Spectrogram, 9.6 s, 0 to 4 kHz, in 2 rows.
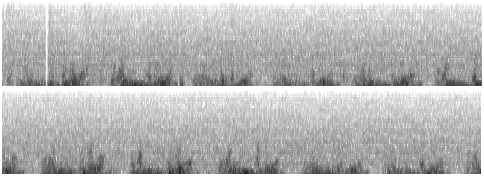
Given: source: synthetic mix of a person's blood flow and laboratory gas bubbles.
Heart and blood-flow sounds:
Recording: Doppler ultrasound of blood flow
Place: precordium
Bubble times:
0.04-0.14 s: bubbles
0.81-0.89 s: bubbles
2.25-2.33 s: bubbles
From the record:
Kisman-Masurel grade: 122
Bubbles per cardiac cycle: 1 to 2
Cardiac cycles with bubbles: 10 to 50%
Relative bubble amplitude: moderate (0.250 to 0.450)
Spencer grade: 2 (many but less than half of the cardiac periods contain bubble signals, singularly or in groups)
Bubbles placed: anywhere in the cardiac cycle

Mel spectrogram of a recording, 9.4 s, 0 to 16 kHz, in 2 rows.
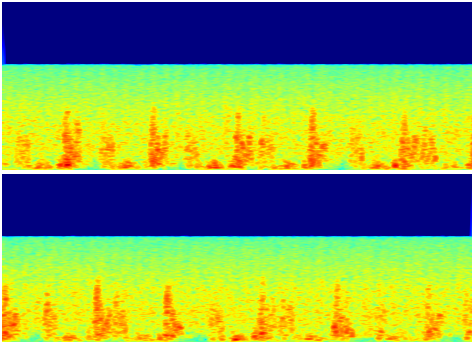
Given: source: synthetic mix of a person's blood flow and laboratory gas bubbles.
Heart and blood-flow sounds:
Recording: Doppler ultrasound of blood flow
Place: precordium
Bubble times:
8.06-8.42 s: bubbles
From the record:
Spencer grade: 1 (occasional bubble signal discernible with the cardiac motion signal, with majority of cardiac periods free of bubbles)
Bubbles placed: anywhere in the cardiac cycle

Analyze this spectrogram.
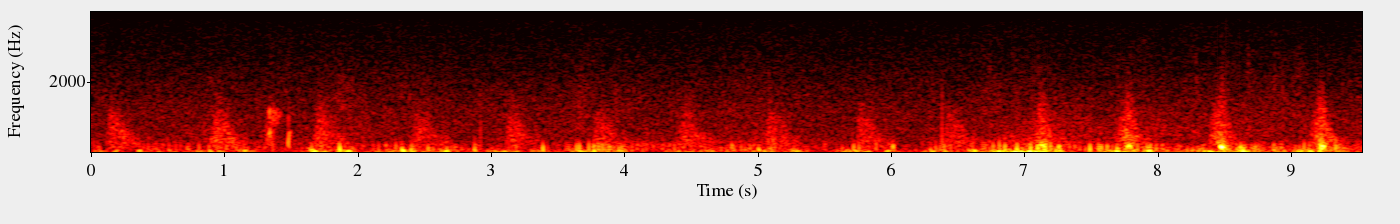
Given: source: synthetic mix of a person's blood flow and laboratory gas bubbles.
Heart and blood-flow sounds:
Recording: Doppler ultrasound of blood flow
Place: subclavian vein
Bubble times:
1.28-1.52 s: bubbles
From the record:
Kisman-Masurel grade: 211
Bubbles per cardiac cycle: several, 3 to 8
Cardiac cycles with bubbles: 1 to 10%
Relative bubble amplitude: barely perceptible (0.100 to 0.250)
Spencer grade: 1 (occasional bubble signal discernible with the cardiac motion signal, with majority of cardiac periods free of bubbles)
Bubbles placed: anywhere in the cardiac cycle

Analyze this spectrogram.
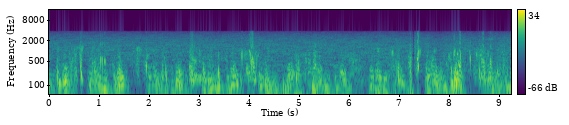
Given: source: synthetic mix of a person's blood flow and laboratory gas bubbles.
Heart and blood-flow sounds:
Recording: Doppler ultrasound of blood flow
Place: precordium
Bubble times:
0.14-0.24 s: bubbles
0.37-0.72 s: bubbles
0.85-1.15 s: bubbles
1.63-2.04 s: bubbles
2.25-2.40 s: bubbles
2.77-3.14 s: bubbles
3.35-3.44 s: bubbles
3.82-4.20 s: bubbles
4.85-5.03 s: bubbles
6.81-7.04 s: bubbles
7.17-7.28 s: bubbles
7.33-7.46 s: bubbles
7.97-8.04 s: bubbles
8.07-8.29 s: bubbles
8.38-8.88 s: bubbles
8.95-9.21 s: bubbles
From the record:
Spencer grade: 3 (all of the cardiac periods contain showers or single bubble signals, but not dominating or overriding the cardiac motion signals)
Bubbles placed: only in the low amplitude regions of the cardiac cycle

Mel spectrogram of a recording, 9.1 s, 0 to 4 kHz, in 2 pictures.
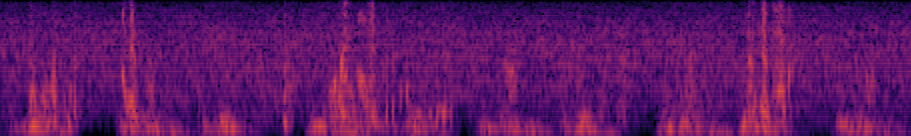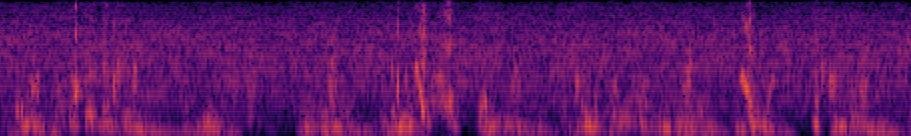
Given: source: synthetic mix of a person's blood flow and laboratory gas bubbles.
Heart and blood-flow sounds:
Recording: Doppler ultrasound of blood flow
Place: precordium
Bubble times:
0.11-0.41 s: bubbles
0.57-0.72 s: bubbles
1.38-1.47 s: bubbles
1.60-2.07 s: bubbles
2.12-2.29 s: bubbles
3.69-3.98 s: bubbles
4.60-4.77 s: bubbles
4.81-5.18 s: bubbles
6.47-6.86 s: bubbles
6.92-7.11 s: bubbles
7.42-7.88 s: bubbles
8.23-8.44 s: bubbles
8.59-8.76 s: bubbles
9.08-9.12 s: bubbles
From the record:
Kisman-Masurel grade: 233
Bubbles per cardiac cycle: several, 3 to 8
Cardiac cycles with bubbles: 50 to 99%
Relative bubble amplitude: loud (0.450 to 0.775)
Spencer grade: 3 (all of the cardiac periods contain showers or single bubble signals, but not dominating or overriding the cardiac motion signals)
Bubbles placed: anywhere in the cardiac cycle

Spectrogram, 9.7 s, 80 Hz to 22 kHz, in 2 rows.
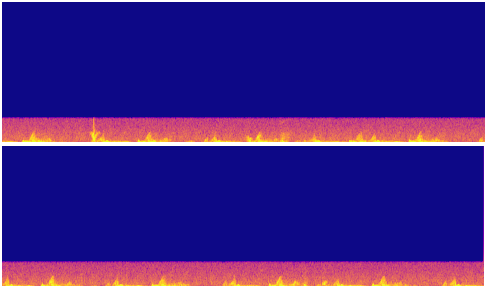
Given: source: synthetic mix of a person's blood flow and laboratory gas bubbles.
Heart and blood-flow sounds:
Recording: Doppler ultrasound of blood flow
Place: precordium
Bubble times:
0.33-0.47 s: bubbles
0.88-0.99 s: bubbles
2.44-2.52 s: bubbles
2.78-2.89 s: bubbles
7.83-7.92 s: bubbles
8.03-8.09 s: bubbles
From the record:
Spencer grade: 2 (many but less than half of the cardiac periods contain bubble signals, singularly or in groups)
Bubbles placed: anywhere in the cardiac cycle

